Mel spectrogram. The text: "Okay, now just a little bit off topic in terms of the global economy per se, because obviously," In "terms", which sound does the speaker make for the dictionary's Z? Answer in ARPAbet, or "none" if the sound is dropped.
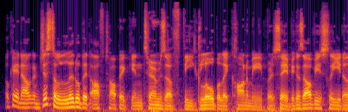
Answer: Z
